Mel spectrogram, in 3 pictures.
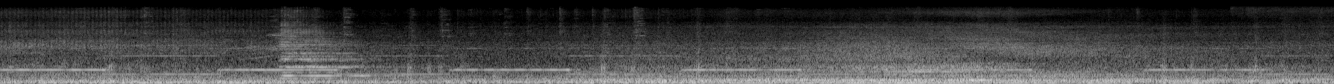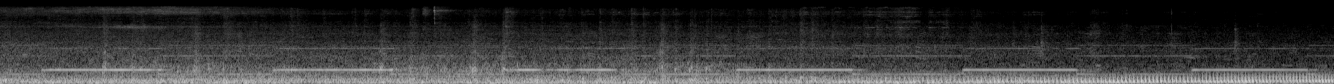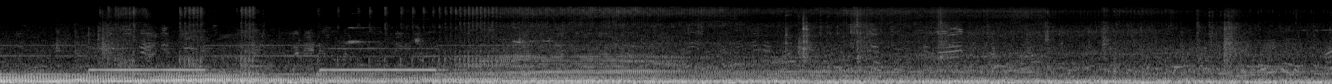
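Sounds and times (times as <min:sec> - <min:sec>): level-crossing alarm two-tone: 0:00.0 - 0:10.7, 0:11.3 - 0:24.3, 0:25.2 - 0:26.6, 0:27.5 - 0:34.2
train coaches rumbling on rails: 0:00.0 - 0:40.0
train horn blast: 0:02.6 - 0:04.4.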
